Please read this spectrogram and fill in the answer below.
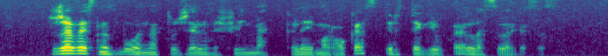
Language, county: Lithuanian, Vilnius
